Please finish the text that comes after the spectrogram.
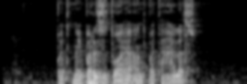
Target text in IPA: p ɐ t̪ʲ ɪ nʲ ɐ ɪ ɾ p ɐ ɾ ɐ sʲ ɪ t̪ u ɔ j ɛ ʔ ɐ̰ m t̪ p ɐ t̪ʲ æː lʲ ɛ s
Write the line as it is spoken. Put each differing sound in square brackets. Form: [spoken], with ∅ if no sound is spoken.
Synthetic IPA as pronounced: p ɐ t̪ʲ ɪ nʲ ɐ ɪ [∅] p ɐ ɾ ɐ [zʲ] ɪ t̪ u ɔ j ɛ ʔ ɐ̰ [n] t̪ p ɐ t̪ʲ æː lʲ ɛ s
